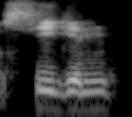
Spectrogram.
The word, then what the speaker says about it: Sigyn: He's the CEO of Seagen Therapeutics. That's spelled S-I-G-Y-N.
